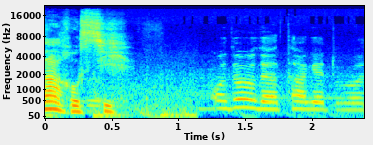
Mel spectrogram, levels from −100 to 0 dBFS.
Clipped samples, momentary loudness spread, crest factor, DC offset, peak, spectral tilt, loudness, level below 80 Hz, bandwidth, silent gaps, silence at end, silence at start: under 0.1%; 17 LU; 20 dB; under 0.1%; -12 dBFS; -3.5 dB/octave; -31 LUFS; -50 dBFS; over 20 kHz; none; 0 s; 0 s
